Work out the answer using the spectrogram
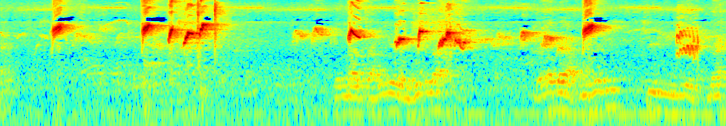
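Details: Red-whiskered bulbul singing in a morning song-training session, giving short bright whistled phrases of rising and falling notes in quick bursts with pauses between, faint murmur of people in the background.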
